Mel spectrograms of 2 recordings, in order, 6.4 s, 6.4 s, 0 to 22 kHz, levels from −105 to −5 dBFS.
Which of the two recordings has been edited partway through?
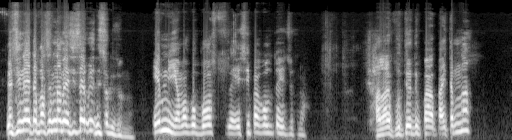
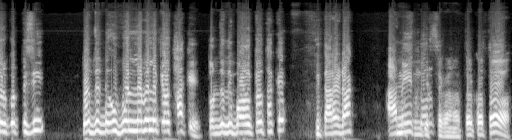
second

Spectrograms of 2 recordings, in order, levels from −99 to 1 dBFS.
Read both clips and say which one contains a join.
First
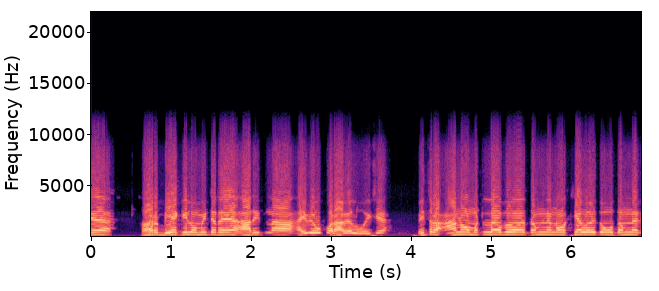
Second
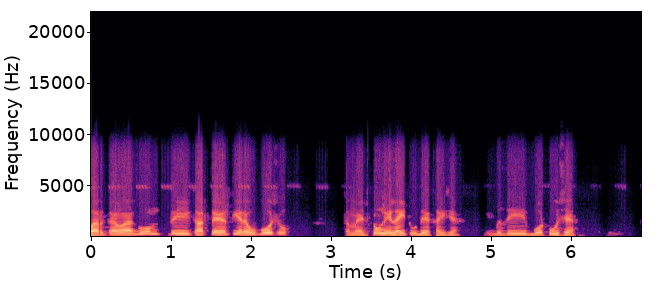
second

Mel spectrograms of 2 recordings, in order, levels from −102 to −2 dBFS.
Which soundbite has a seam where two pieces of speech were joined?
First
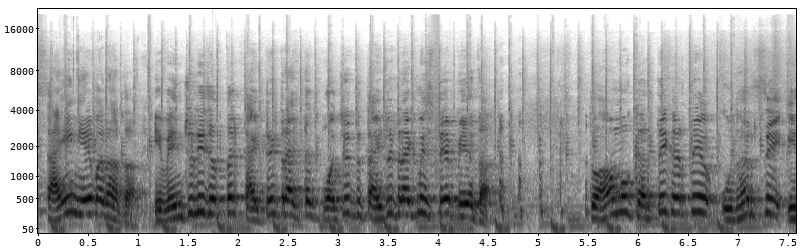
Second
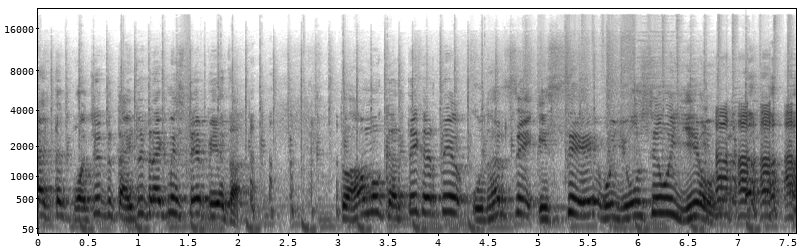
first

